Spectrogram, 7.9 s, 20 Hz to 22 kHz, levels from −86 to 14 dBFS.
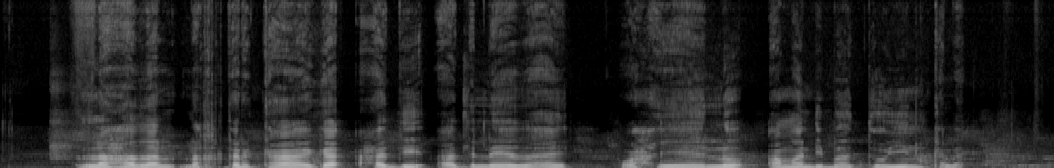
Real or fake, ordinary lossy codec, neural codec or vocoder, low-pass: real; none; none; none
